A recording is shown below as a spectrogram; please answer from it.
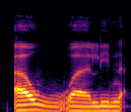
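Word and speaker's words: الأولين: Naber itu tekanan pada huruf-huruf tertentu sehingga intonasi suaranya itu sedikit lebih tinggi dibandingkan dengan huruf-huruf di sampingnya ditekan. Awwalin. Nah, dihentak. Awwalin begitu. Lin dibaca panjang.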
